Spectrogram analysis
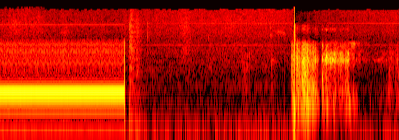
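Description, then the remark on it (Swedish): A single steady, buzzing telephone ringing tone sounds for just over a second on an outgoing call about an advertised place to rent for a horse, then cuts off into near silence before a sharp click and a brief rustle, like a handset being picked up. “Men vi ringer alltså för att hyra plats för en häst.”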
